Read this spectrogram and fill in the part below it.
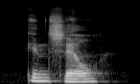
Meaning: incel
- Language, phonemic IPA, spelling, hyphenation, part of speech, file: Dutch, /ˈɪn.sɛl/, incel, in‧cel, noun, Nl-incel.ogg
